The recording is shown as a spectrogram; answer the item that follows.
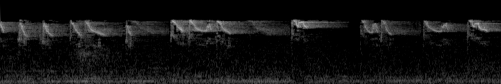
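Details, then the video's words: Female white-eye song of thin, very high descending whistles in short clusters, separated by brief pauses, over faint low background noise. "Pleci betina sangat bagus suaranya"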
